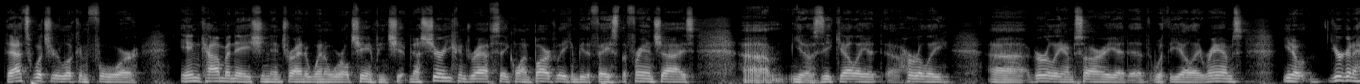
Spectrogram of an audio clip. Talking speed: 220 wpm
